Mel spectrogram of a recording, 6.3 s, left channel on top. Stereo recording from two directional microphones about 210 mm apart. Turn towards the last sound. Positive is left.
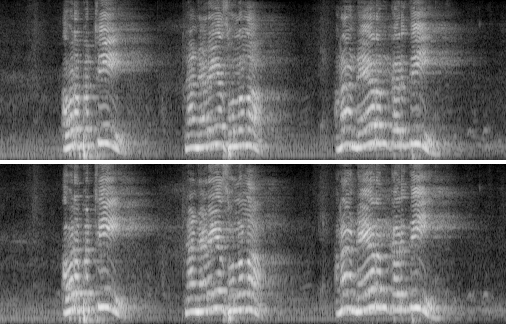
turn(degrees=-20)  # may be behind; listen again after turning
